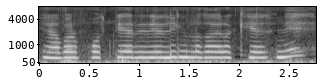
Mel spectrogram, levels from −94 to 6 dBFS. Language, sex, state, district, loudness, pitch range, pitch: Hindi, female, Uttar Pradesh, Shamli, -12 LUFS, 300-310 Hz, 300 Hz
